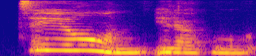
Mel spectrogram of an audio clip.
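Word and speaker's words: ציון: 알고 있는 것이 있습니다 바로 시온인 히브리어로는 지온이라고 읽 입니다 그다음 19번째 알파벳입니다 프라는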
